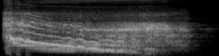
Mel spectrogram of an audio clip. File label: Female Mech Death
